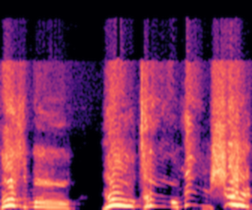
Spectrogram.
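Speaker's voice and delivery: shrill, very high, loud put-on voice. Acting out how he used to respond to being told i told you so, imitating his high-pitched voice. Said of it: "He had a high pitched voice".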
